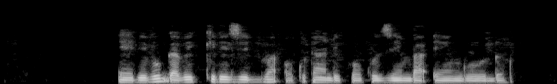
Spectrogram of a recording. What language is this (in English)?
Ganda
